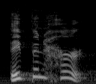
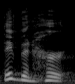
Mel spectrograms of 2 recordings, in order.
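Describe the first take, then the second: First: "been" lifted high and leaned on; stress on been. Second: Said in the usual way. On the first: Shown as a demonstration. Preacher repeating to the women, stressing "been". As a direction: press hard on "been" in "They've been hurt".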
